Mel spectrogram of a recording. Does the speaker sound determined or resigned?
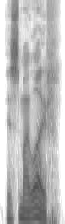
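resigned. It is said with a weary, resigned tone. The speaker feels stuck with their life.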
